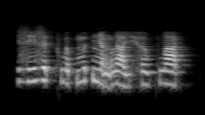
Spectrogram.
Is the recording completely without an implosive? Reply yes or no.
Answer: yes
